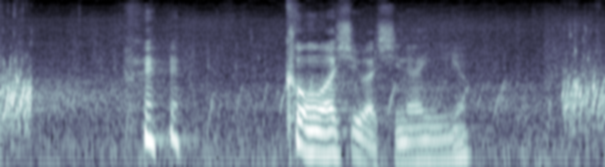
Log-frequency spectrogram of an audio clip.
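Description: A man speaks with a smug, teasing tone.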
